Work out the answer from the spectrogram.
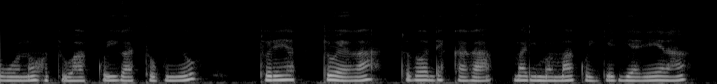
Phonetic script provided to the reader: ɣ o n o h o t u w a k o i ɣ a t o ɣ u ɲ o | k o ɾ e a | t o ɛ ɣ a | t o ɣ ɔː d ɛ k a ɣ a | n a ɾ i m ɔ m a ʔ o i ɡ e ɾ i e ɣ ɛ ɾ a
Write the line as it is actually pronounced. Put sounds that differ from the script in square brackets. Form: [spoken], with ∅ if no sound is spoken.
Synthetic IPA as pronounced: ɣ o n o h o t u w a k o i ɣ a t o ɣ u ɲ o | [t] o ɾ e a | t o ɛ ɣ a | t o [ð] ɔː d ɛ k a ɣ a | [m] a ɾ i m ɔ m a [k] o i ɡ e ɾ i [a] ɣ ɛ ɾ a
